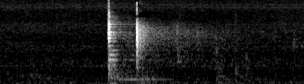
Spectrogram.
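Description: A snooker cue ball clicks against a red ball.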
